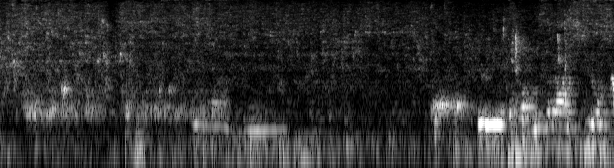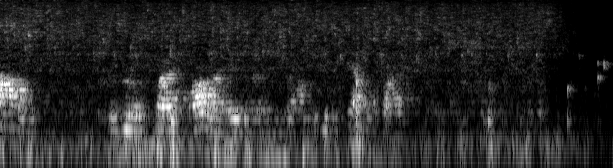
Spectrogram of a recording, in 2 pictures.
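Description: Kitchen faucet running into a stainless steel sink while a silicone ice cube tray is rinsed under the stream, the water hiss slowly fading and stopping as the tap is shut off at the end. A child coughs a couple of times partway through.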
